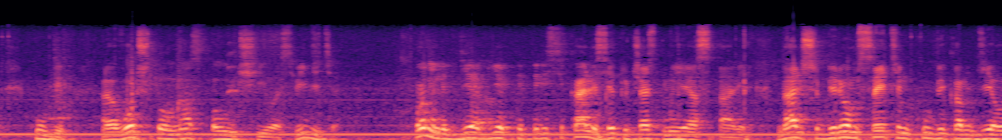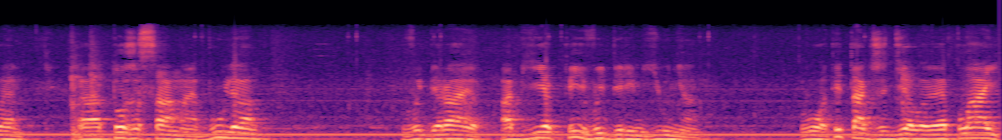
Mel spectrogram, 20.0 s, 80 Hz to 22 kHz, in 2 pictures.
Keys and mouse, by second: 0.8-5.1 middle drag, 1.6 z, 7.2-9.3 middle drag, 8.1-9.9 right drag, 9.3-11.2 drag, 9.9-10.9 middle drag, 13.7-15.6 drag, 15.8-17.6 drag, 17.8-18.9 middle drag, 18.9 click, 19.8 right click.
